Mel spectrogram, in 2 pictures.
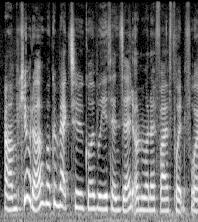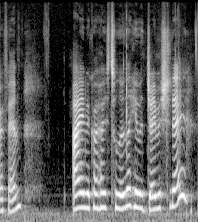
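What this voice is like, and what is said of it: Sick voice with a cold. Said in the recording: “if you can hear it in my voice, I am sick at the moment ... it's an obvious cold. Like you can hear in my voice. Like I was hacking my lungs up.”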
